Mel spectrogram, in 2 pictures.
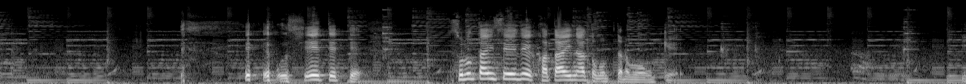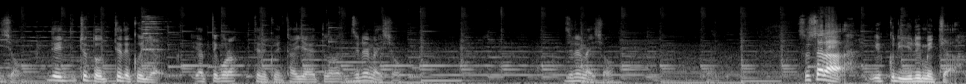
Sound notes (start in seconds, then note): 1.6 laughs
